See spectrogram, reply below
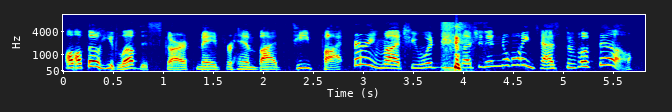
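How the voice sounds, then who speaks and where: A man's voice: high-pitched, big pitch swings, moderate pace, a bit bright, dull audio. A man giving a comic dramatic reading of fan fiction with casual asides, in an exaggerated, theatrical delivery.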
